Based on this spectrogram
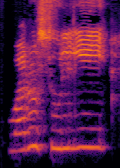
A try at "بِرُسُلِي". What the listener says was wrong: واو नहीं है, बा है برسلي.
